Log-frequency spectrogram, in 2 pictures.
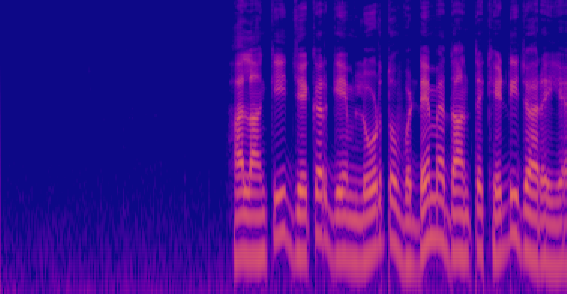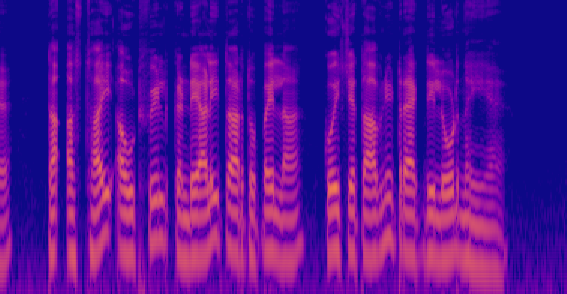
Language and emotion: Punjabi, neutral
